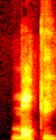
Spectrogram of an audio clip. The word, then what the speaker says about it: Mulkey: Mulkey?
